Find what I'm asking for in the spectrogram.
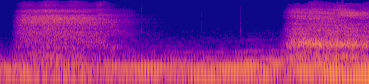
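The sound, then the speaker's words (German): A deep breath drawn in during a guided breathing exercise gives a soft, breathy rush of air over low sustained music tones. A second breath begins near the end. “Nimm nochmal einen ganz tiefen Atemzug”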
